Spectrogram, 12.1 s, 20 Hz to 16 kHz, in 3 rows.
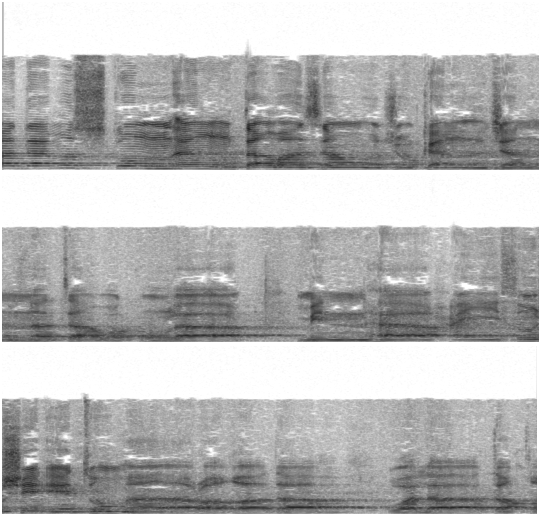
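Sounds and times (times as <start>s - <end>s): man chanting through microphone: 0.0s - 12.0s.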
